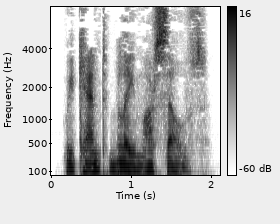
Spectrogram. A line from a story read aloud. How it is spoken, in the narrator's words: I said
